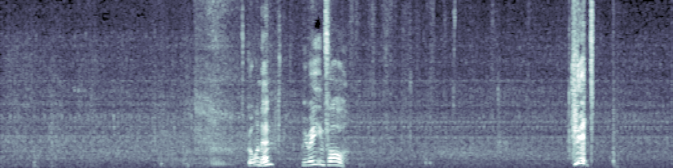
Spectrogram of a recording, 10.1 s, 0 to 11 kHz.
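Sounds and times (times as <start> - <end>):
low background rumble in car: 0.0 - 10.0.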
